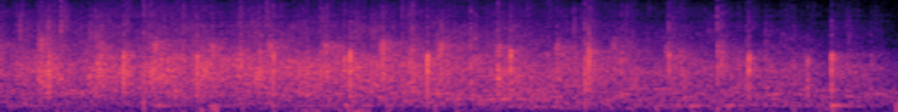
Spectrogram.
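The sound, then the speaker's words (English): A crowd applauds steadily, with many hands clapping at once in a dense, bright patter that holds at an even level throughout, without talk on top. “Why are they clapping?”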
